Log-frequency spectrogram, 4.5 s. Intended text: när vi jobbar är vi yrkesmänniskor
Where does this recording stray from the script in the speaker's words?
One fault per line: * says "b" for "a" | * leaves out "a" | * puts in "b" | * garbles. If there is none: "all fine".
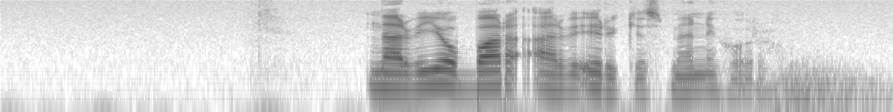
all fine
